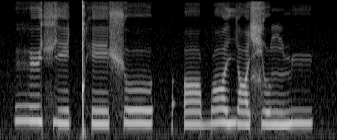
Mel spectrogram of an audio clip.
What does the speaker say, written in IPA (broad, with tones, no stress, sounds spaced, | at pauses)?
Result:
ɦ ø˦ fʲ e˨ ǃʰ e˨ ʃ o˦ | ʔ ɑ˨ b ɑ˦ j ɑ˨ ɕ o˨ ŋ m y˦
